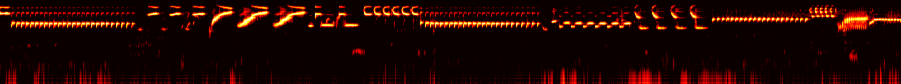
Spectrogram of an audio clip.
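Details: Domestic canary, the pet form of the Canary Islands finch, delivering a long powerful training song: sustained buzzy trills, rising sweeping whistles, rapid repeated notes and rolling trills in varied sections.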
